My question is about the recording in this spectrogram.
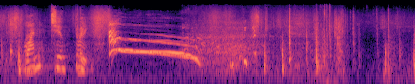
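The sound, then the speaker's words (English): After a few spoken words, women on a girls' night out do a whispered she-wolf howl: one drawn-out wolf-like howl that slides downward for about two seconds, followed by more talking and shuffling noise. “She-wolf howl? It's late. Whisper howl.”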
